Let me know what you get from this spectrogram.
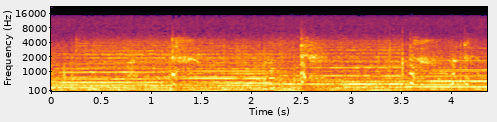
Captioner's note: Joan coughing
